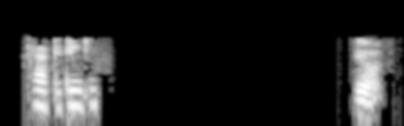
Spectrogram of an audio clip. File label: Mesa County Sheriff Dispatch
